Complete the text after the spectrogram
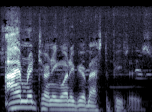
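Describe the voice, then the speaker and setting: A man's voice: lowish voice, wildly swooping pitch, fairly quick, vocal fry, pushed and bright, soft background music, heavily acted. A man playing a stern, hot-tempered army colonel and father in a 1950s radio drama, with a clipped, authoritative manner. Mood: curt, suspicious.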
